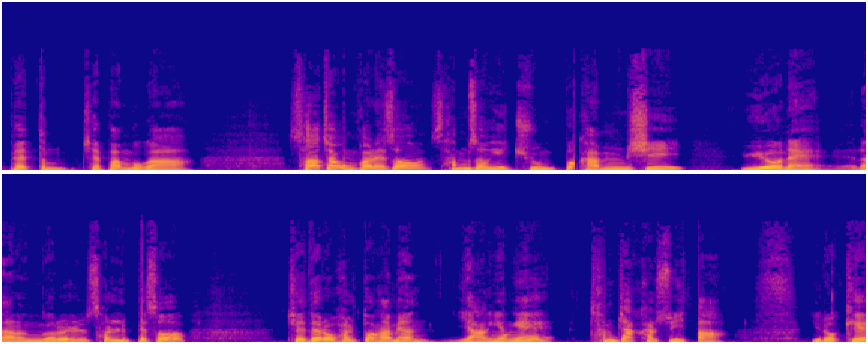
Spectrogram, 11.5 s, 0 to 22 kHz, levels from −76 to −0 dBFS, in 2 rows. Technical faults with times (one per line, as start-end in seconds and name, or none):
0.28 dropped buffer (overrun)
2.28 dropped buffer (overrun)
3.81 dropped buffer (overrun)
6.69 dropped buffer (overrun)
9.10 dropped buffer (overrun)
10.40 dropped buffer (overrun)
